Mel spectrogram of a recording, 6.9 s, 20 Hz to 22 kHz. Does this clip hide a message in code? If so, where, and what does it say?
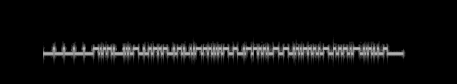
Yes: RTTY (50 baud, 450 Hz shift) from 0.6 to 6.0 s, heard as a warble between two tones, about 1850 Hz centre. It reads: YOU MAKE SOME GOOD POINTS.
